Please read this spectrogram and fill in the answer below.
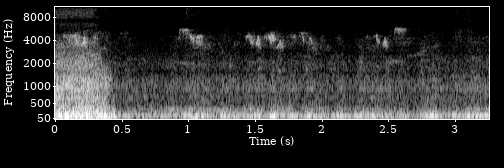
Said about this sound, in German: Kannst du das hören? Ja. Die Vögel zwitschern. Das ist nämlich heute eine Premiere.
